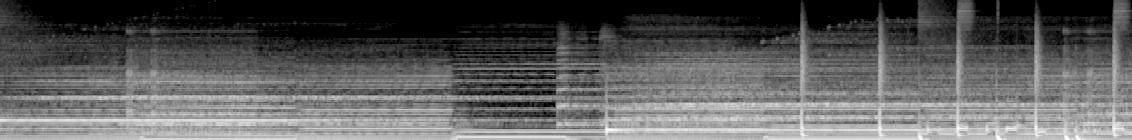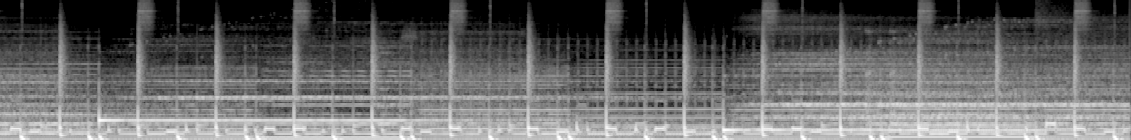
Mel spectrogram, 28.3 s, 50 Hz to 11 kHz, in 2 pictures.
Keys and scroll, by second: 4.3 4, 7.1 2, 11.3 ], 14.1 ], 18.3 ctrl+z, 22.0 4, 24.2 3, 26.0 4.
